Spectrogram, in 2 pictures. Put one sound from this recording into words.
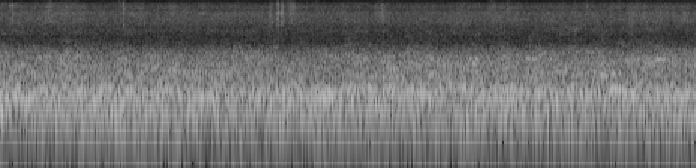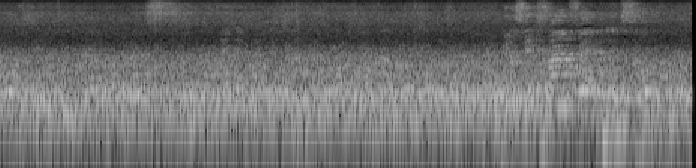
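A crowd murmurs and chatters steadily in a large hall.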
